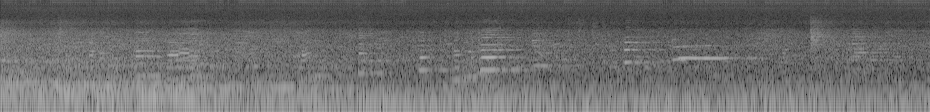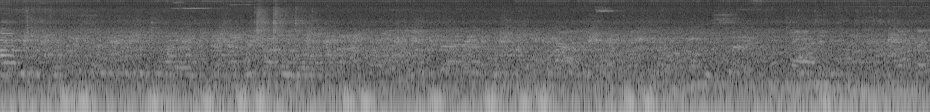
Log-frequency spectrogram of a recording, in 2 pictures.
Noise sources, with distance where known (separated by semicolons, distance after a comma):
music from an unclear source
